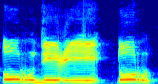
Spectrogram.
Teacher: تا کو را کے ساتھ میں نے ملا دیا، جو بیچ میں حمزہ کھڑا ہے یہ غائب ہو گیا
